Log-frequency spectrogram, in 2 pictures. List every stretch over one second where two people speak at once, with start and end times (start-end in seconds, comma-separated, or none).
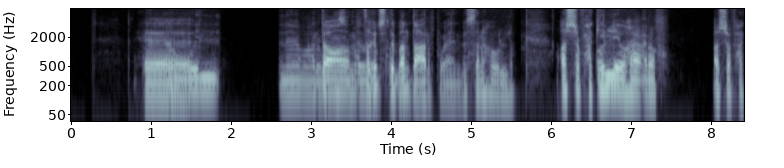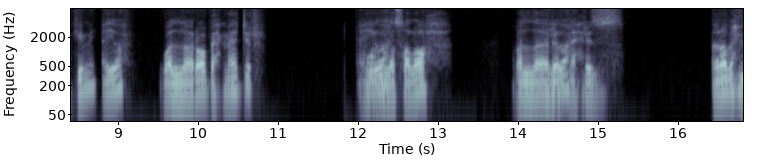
3.0-4.3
